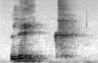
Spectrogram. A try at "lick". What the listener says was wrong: Lick. This is not leak. It's lick, like eh.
